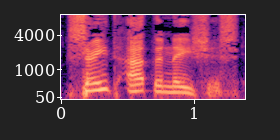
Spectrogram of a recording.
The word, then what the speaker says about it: Athanasius: Is that how you say it? Ignatius? Do you remember? – Spell it, I'll tell you. – A-T-H-A-N-A-S-I-U-S. – Athanasius. – There you go. – That's what I said. – St. Athanasius. You're exactly right, yep.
